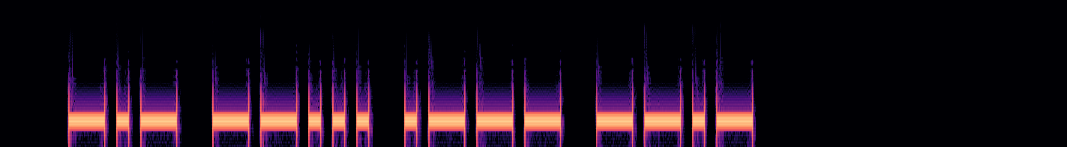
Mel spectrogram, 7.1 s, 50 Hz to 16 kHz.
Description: Morse code, heard as a keyed tone, about 15 wpm, 700 Hz. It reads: K7JQ
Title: Call Signs Repeated 3x - 15wpm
